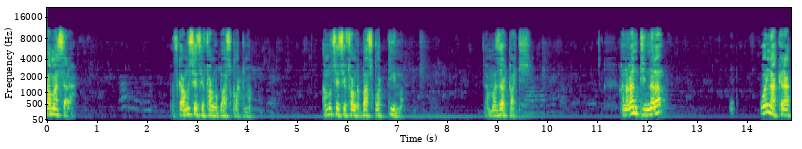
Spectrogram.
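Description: A middle-aged man speaks close to a microphone with animation, in bursts with pauses.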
